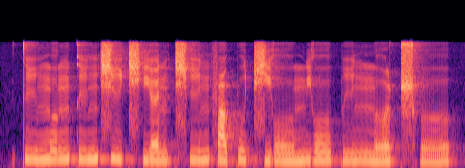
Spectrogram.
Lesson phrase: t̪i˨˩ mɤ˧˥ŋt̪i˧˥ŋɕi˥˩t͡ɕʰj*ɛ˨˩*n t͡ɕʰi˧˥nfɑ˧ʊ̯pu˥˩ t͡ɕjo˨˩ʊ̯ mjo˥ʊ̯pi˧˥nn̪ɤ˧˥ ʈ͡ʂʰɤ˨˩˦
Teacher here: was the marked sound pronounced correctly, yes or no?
yes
